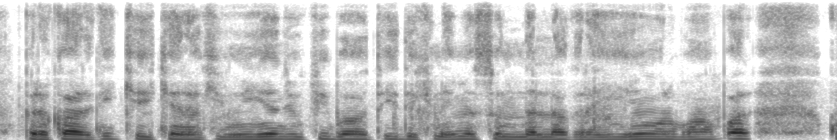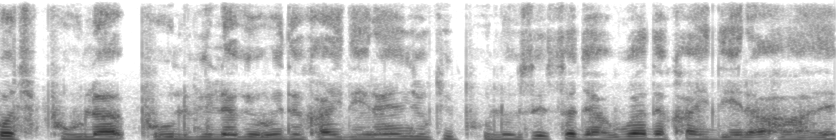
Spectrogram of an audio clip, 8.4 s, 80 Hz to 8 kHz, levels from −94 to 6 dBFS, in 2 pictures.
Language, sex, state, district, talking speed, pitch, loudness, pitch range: Hindi, male, Chhattisgarh, Korba, 280 wpm, 145 Hz, -25 LUFS, 140-150 Hz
